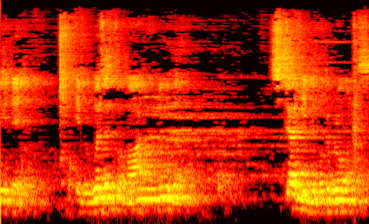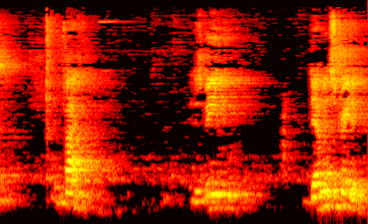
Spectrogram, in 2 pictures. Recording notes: Note there are some Audio Issues with this recording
